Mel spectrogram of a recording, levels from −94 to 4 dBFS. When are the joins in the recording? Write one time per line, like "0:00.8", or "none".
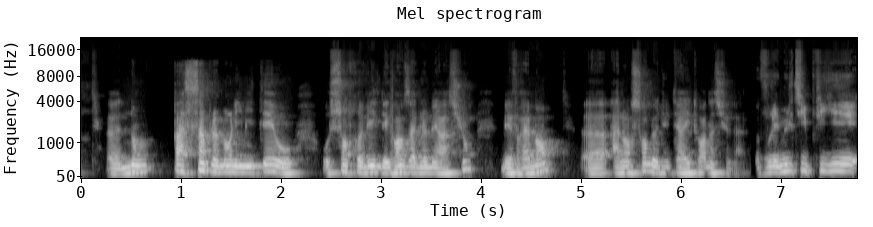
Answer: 0:06.7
